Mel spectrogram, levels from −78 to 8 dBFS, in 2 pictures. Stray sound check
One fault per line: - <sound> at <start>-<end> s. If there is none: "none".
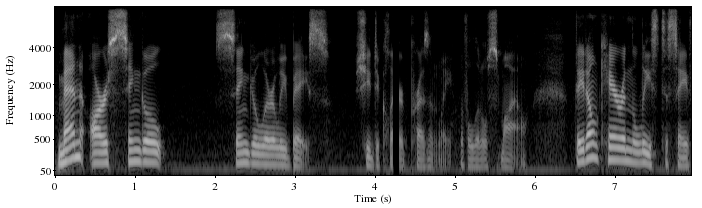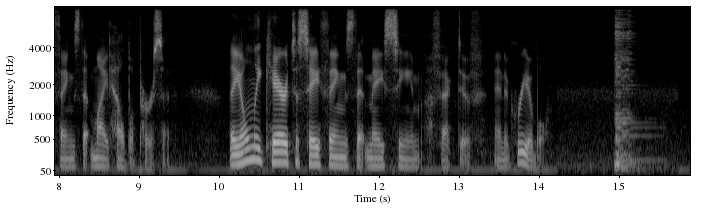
- dropout at 4.2-4.3 s
- thud at 14.9-15.6 s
